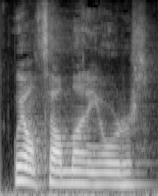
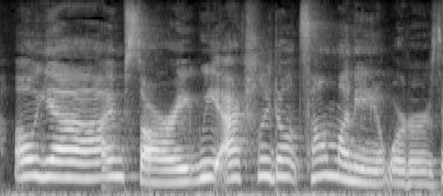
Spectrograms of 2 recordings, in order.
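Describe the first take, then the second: First: Curt clerk. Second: Higher, louder, apologetic customer-service voice; polite apology. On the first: Retold or imitated. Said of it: "And here's her". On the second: Shown as a demonstration. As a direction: sound genuinely sorry for the customer. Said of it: "that's what I would have said".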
